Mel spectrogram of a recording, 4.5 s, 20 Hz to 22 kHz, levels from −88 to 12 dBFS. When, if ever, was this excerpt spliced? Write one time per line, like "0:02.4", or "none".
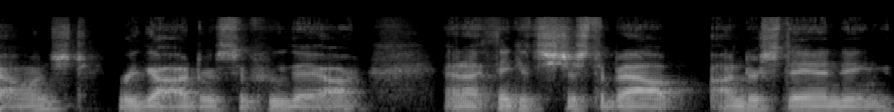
0:03.6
